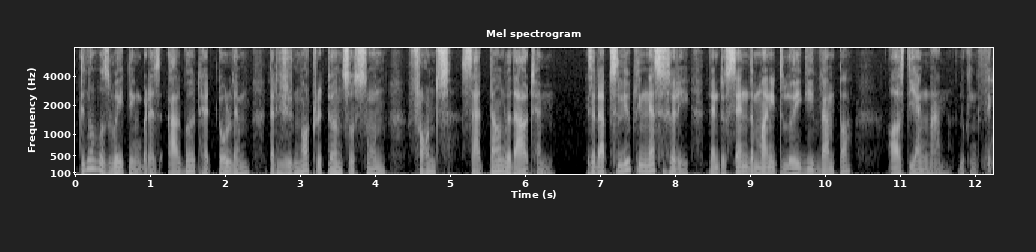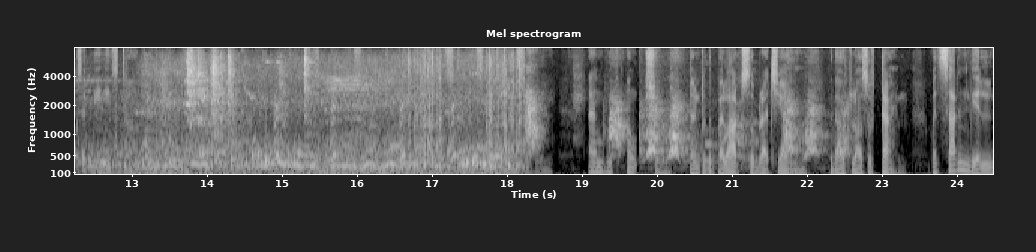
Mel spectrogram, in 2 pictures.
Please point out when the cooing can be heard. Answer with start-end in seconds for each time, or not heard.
12.1-18.3.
